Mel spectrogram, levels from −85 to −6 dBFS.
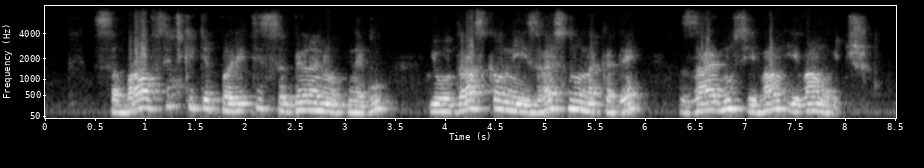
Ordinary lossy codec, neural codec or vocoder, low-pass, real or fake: Opus, 16 kbps; none; 7.2 kHz; real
